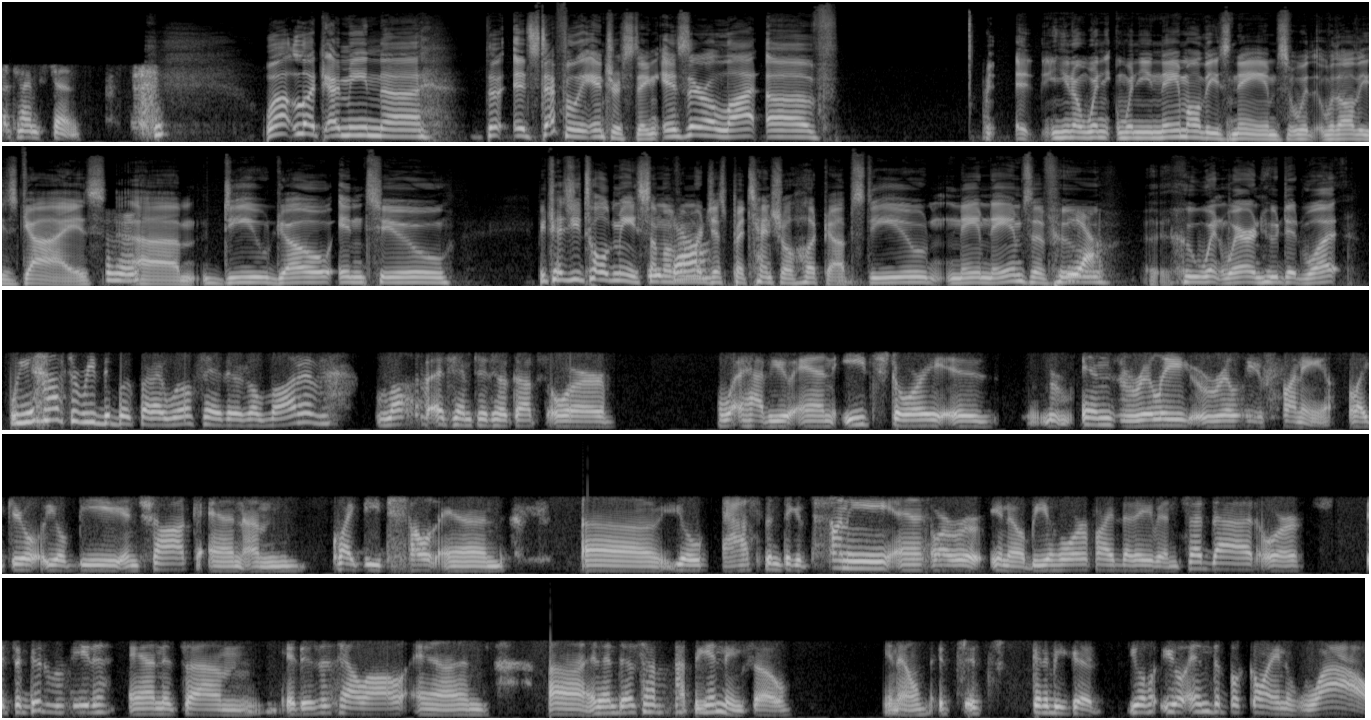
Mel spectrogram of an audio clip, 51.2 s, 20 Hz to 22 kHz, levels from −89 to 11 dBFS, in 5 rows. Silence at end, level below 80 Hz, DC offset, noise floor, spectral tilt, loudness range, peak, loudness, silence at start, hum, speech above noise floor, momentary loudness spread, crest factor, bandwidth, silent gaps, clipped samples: 0 s; -58 dBFS; under 0.1%; -68 dBFS; -4.5 dB/octave; 3 LU; -4 dBFS; -21 LUFS; 0 s; none; 47 dB; 7 LU; 18 dB; 16 kHz; none; under 0.1%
